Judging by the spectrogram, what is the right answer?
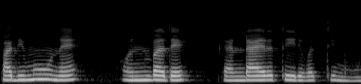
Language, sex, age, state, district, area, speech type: Malayalam, female, 18-30, Kerala, Palakkad, rural, spontaneous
